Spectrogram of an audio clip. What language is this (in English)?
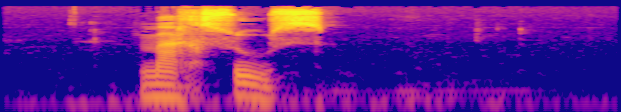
Persian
